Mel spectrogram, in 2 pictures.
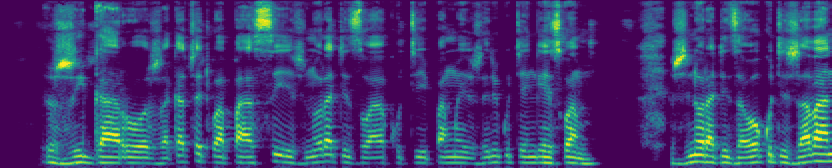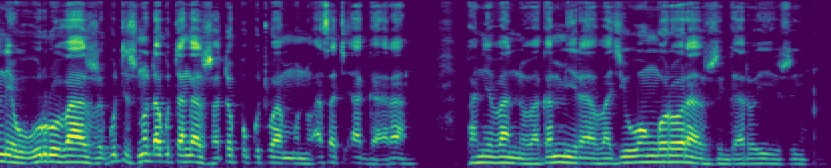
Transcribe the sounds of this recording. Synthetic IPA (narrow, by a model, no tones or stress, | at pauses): ʐiɡʱaɾo̞ʐakat͡ʂe̞twapasiʐino̞ɾatid͡zwakutipamwe̞ʐiɾikute̞ŋɡe̞swa | ʐino̞ɾatid͡zawo̞kutiʐaʋane̞ɦuɾuʋaʐe̞kutiʐino̞ɗakutaŋɡaʐato̞pukutwamun̤uasatiaɡʱaːɾa | pane̞ʋan̤uʋakamiɾaʋat͡ʃio̞ŋɡo̞ɾo̞ɾaʐiɡʱaɾo̞iːʐi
